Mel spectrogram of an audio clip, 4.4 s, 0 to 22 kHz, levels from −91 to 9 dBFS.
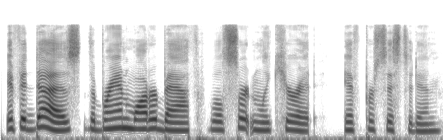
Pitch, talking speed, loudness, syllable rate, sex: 210 Hz, 190 wpm, -20 LUFS, 4.8 syllables/s, female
